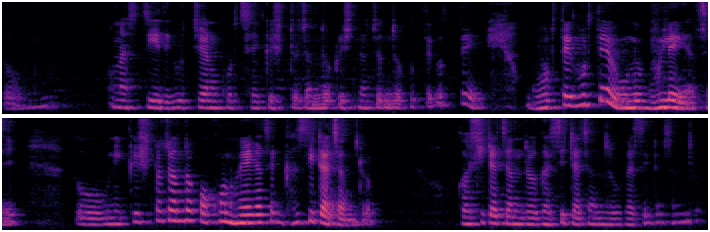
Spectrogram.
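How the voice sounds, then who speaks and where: Gravelly woman telling a story. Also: fairly low pitch, moderate pace, dark tone. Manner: hesitant, many fillers and restarts. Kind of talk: casual devotional storytelling.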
